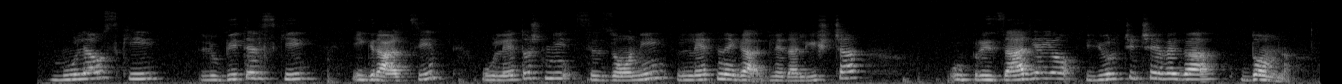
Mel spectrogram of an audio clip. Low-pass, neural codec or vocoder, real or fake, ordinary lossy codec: none; none; real; none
